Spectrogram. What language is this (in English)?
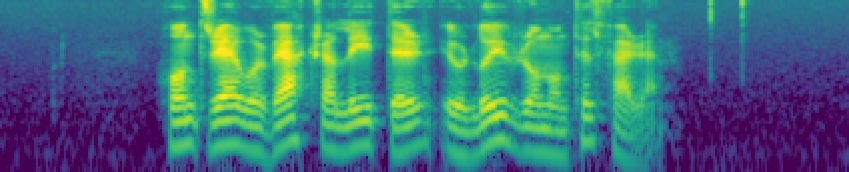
Faroese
